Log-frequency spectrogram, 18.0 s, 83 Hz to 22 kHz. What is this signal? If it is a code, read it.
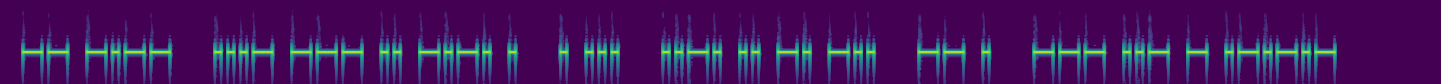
Morse code, heard as a keyed tone, about 15 wpm, 700 Hz. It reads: MY VOICE ES FIND ME OUT.
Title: Sentences from Top 500 Words and Abbreviations 15wpm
